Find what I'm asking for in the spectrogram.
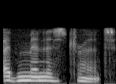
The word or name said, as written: administrant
